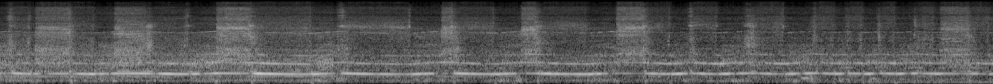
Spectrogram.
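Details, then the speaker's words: Vacuum cleaner motor running after dust blew out of it. It gives a wavering, high whine with rough, gritty surges over and over; the motor sounds terrible and needs servicing. "dust just came out of that motor everywhere and that motor sounds terrible that motor sounds like it needs some servicing"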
